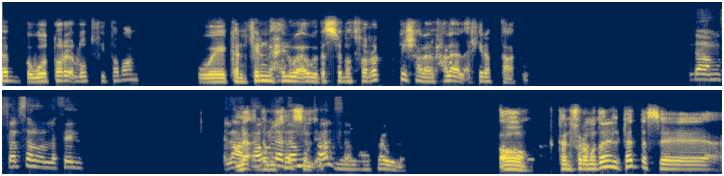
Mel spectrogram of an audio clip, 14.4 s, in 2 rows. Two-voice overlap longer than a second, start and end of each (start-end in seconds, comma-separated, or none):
9.5-10.7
